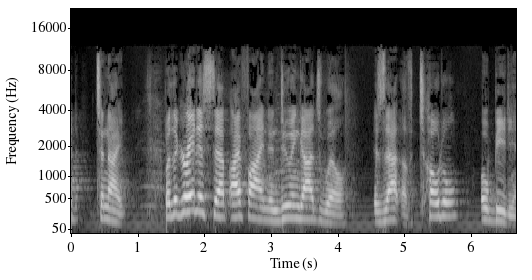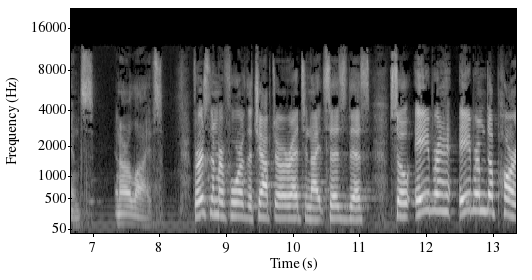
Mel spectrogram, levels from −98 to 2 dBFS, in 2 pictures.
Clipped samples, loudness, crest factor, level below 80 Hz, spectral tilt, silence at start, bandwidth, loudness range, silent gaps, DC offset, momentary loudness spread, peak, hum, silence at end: under 0.1%; -20 LUFS; 20 dB; -68 dBFS; -2 dB/octave; 0 s; 12.5 kHz; 5 LU; none; under 0.1%; 12 LU; -2 dBFS; none; 0 s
